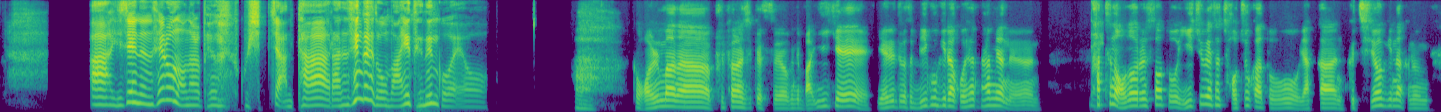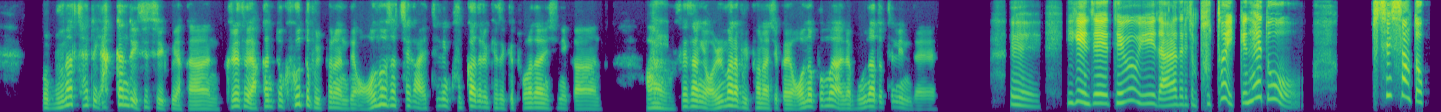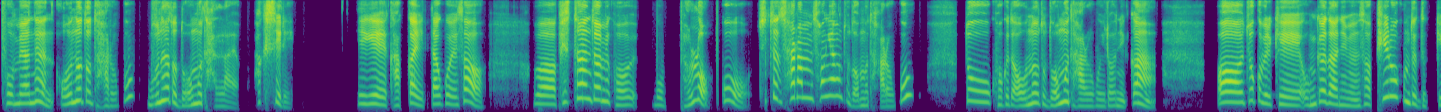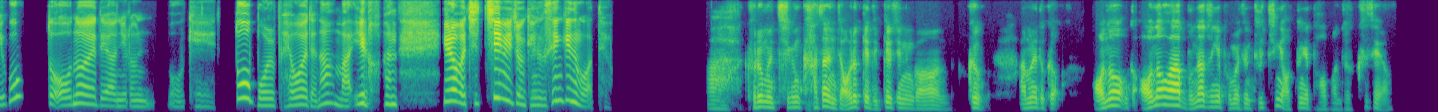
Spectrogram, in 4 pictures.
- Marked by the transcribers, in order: laughing while speaking: "배우고"; other background noise; tapping; laughing while speaking: "이런"
- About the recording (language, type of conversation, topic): Korean, advice, 새로운 나라에서 언어 장벽과 문화 차이에 어떻게 잘 적응할 수 있나요?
